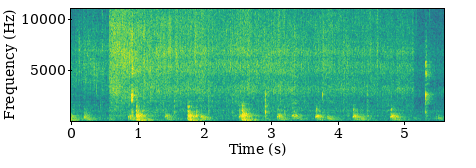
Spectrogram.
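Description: Chopped spring onion greens, ginger and garlic sizzling in hot oil in a wok, with a wooden spatula stirring and knocking against the pan in repeated strokes. The sizzle starts about half a second in and dies away near the end.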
